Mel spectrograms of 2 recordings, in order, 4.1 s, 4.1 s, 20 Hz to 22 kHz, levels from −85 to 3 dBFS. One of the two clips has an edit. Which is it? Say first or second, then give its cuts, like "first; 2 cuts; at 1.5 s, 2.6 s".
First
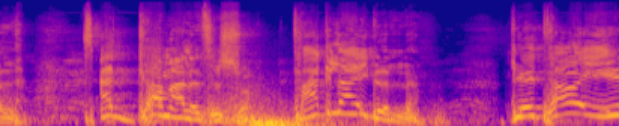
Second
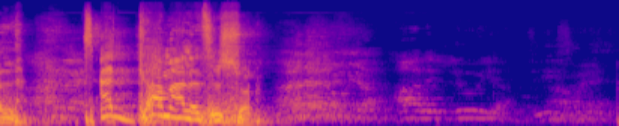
first; 1 cut; at 1.8 s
